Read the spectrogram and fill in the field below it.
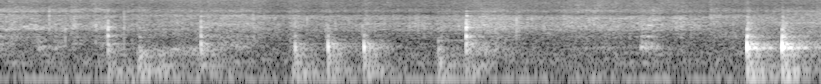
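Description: A spoon stirs flour into butter and garlic in a pan, making scattered scraping and tapping strokes over a soft sizzle, ending with a couple of louder knocks.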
